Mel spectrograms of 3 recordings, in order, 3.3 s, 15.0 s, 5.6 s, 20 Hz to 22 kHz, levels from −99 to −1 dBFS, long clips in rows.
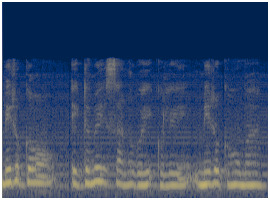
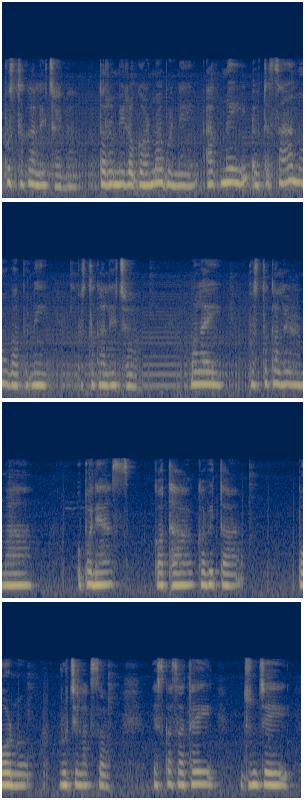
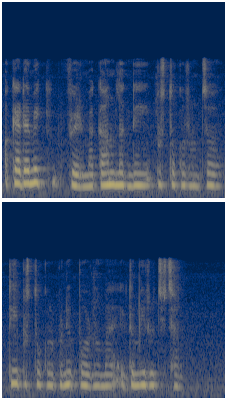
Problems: none marked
